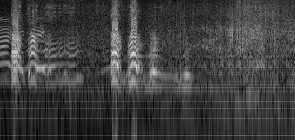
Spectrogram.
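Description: A sled dog team barks and yips in excited bursts as it takes off from Manly, a few quick high-pitched yelps close together, then the calls fade into faint outdoor background noise.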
